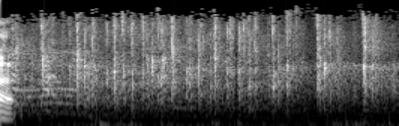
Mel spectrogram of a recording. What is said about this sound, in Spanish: Fuerte el aplauso para los dos.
